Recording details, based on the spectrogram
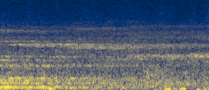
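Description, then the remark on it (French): Echoing interior of the cathedral of Saint-Malo, France: a steady, hollow room tone with a low rumble and soft hiss, faint indistinct murmurs rising and falling underneath, and no clear voices. “Vous l'entendez, ça résonne.”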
